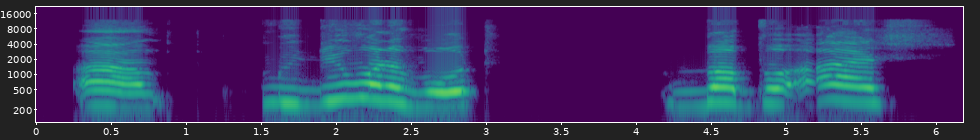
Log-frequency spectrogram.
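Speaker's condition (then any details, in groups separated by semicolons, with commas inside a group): Cerebral palsy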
